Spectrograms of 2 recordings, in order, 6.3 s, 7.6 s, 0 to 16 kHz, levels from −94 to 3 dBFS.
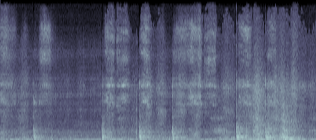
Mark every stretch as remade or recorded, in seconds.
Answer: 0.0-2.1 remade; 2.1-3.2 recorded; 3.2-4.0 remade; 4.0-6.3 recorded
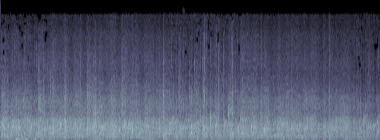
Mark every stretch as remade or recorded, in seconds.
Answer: 0.0-1.0 recorded; 1.0-3.4 remade; 3.4-4.8 recorded; 4.8-7.1 remade; 7.1-7.6 recorded

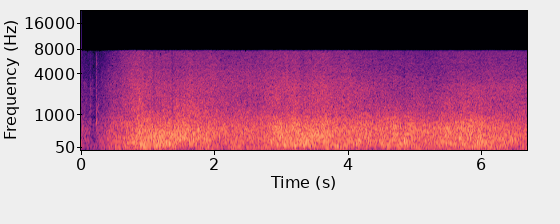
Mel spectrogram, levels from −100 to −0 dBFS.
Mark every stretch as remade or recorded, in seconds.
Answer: 0.0-4.7 recorded; 4.7-5.9 remade; 5.9-6.7 recorded

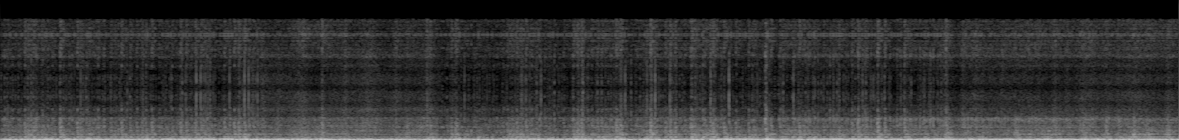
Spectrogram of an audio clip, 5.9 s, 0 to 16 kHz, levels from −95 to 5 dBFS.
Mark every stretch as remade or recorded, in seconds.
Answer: 0.0-1.3 recorded; 1.3-2.2 remade; 2.2-4.7 recorded; 4.7-5.9 remade

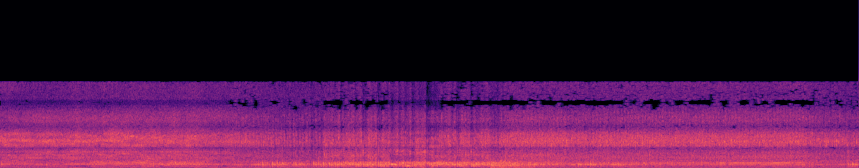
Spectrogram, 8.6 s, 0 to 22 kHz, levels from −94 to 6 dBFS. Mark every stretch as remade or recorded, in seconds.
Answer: 0.0-2.3 remade; 2.3-3.9 recorded; 3.9-4.4 remade; 4.4-8.6 recorded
